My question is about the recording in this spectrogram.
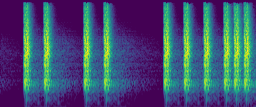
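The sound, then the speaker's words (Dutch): A drum machine handclap beat: sharp, bright claps in quick pairs with short decaying tails, speeding into a rapid burst of five at the end. No voices. “En dan een klap. Een klap? En zo'n klapmachine.”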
